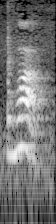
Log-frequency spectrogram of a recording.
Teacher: और इसी तरह से दंतोष्ठ, व, दंतोष्ठ मीन्स दांत और ओठों से बोला जाए, व बोलने में निचला ओठ ऊपरी दांतों से टच करेगा तो व बोलेगा।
